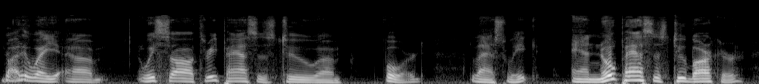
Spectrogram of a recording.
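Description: A man's voice: mid-range voice, big pitch swings, takes it slowly, warm tone, dry recording. An older American man co-hosting sports radio with casual football commentary. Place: radio studio.

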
